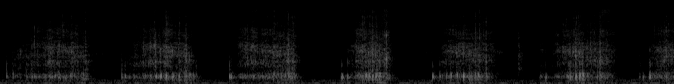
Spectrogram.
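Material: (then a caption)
Leather. Long nails rub and scratch the leather surface of a hollow, empty black leather ankle boot. Quiet, raspy scratching strokes come in rhythmic bursts about once a second, with short pauses between them. The sound is a dry, crinkly texture centered in the low-mid range, with some bright edge.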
